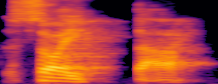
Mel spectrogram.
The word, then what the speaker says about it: soittaa: But it's one word, so there's a double T there. So soittaa. Soita. Soittaa. So double T Soittaa. and double A.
